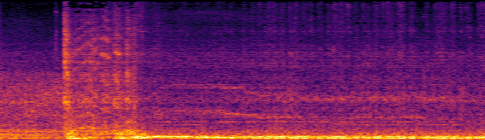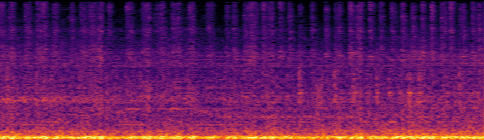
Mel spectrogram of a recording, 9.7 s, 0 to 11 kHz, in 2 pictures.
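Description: The LS V8 crate engine in a 1999–2004 Mustang is cranked by its starter and catches about a second in, then settles into a steady, deep idle.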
